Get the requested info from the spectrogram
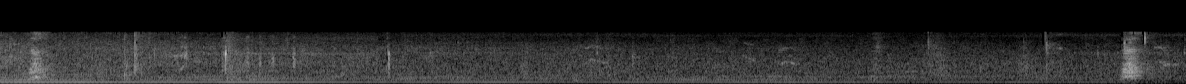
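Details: Playing Corgi puppies, Missie, Cat and Sugarbaby litters, in their play yard on 10/11/12: brief high yaps and squeaks at irregular intervals, a sharper yelp near the end, with low steady hum beneath.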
